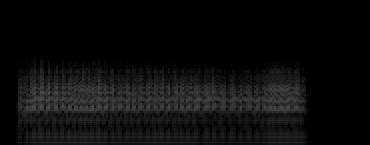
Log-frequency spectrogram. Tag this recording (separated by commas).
Brass instrument, Music, Musical instrument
